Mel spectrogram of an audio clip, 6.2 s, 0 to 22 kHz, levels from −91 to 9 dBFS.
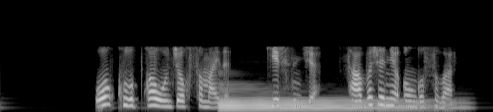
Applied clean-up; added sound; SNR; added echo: neural mask model RNNoise.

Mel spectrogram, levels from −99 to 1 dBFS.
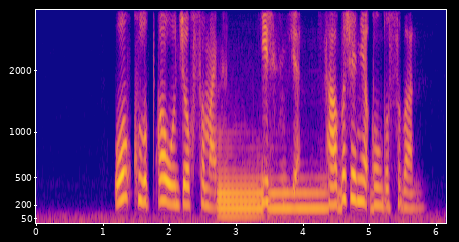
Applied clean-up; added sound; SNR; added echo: neural diffusion model UNIVERSE++.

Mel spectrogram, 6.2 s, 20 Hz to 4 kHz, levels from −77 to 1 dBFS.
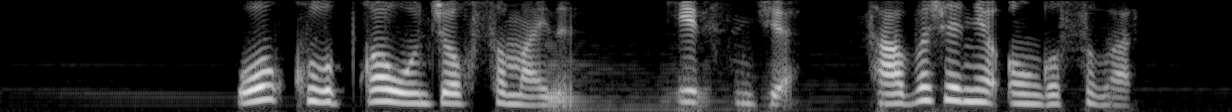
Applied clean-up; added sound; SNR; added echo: neural separator model SepFormer WHAM!.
